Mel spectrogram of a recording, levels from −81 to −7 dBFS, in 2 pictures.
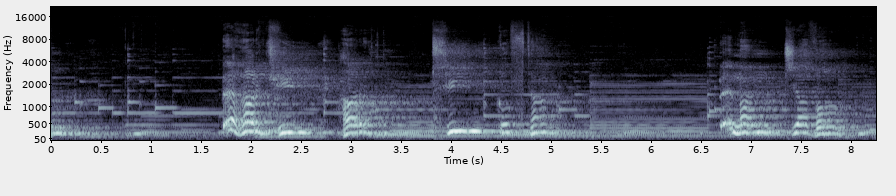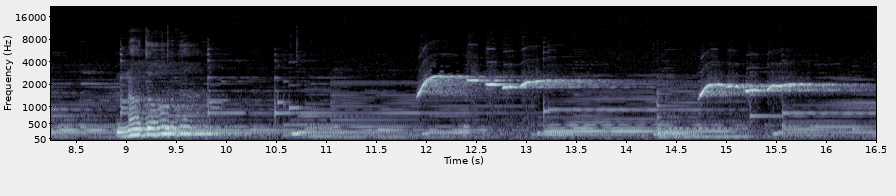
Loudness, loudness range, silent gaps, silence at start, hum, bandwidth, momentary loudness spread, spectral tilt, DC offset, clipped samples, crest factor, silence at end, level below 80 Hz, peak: -26 LUFS; 5 LU; none; 0 s; none; 16 kHz; 16 LU; -6 dB/octave; under 0.1%; under 0.1%; 18 dB; 0 s; -60 dBFS; -8 dBFS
